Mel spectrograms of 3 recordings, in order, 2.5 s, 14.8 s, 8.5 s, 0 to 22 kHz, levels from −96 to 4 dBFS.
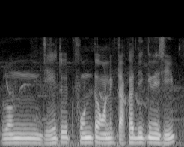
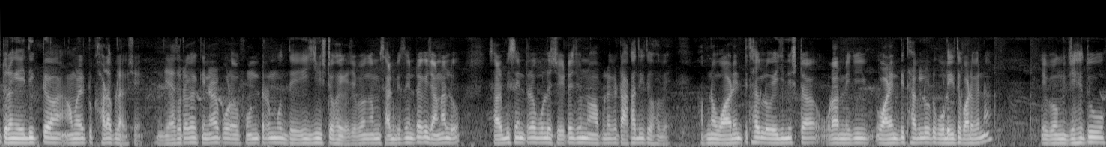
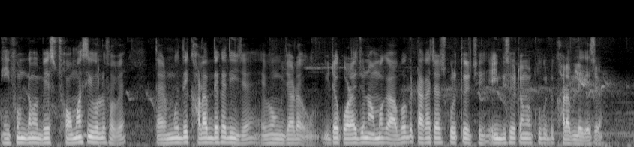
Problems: none marked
